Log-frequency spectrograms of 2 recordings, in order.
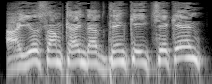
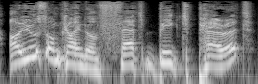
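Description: First: High-pitched taunting mynah bird; cheeky question in a high bird voice. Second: High little bird retorting, rising at the end; indignant little bird, pitched up; tiny bird. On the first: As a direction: needle the newcomer in a high bird voice. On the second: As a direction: fire the question back in a small bird voice. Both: A narrator's reading.

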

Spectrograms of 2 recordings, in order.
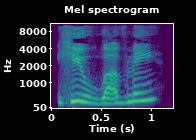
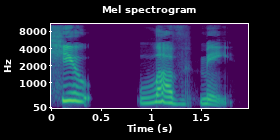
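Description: First: Slow, incredulous rising question; scoffing disbelief. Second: Slow, broken up, falling at the end; slow echo. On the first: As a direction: throw it back in disbelief, pitch climbing. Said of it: "Cora scoffed in disbelief". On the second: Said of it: "She echoed it again, slowly". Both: A narrator's reading.

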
